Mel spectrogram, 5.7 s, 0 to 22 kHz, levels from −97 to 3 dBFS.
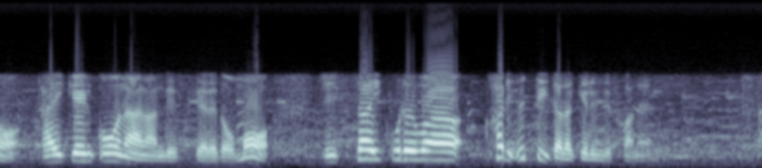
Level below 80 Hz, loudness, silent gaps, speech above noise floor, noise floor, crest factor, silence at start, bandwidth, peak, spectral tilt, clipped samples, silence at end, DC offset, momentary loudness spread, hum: -74 dBFS; -15 LUFS; none; 23 dB; -38 dBFS; 14 dB; 0 s; 6.6 kHz; -2 dBFS; -6 dB/octave; under 0.1%; 0.05 s; under 0.1%; 15 LU; none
